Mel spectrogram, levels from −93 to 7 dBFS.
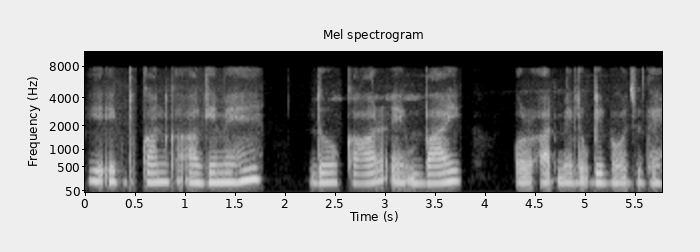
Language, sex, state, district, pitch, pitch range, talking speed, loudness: Hindi, female, Arunachal Pradesh, Papum Pare, 185 Hz, 170-205 Hz, 175 wpm, -18 LUFS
